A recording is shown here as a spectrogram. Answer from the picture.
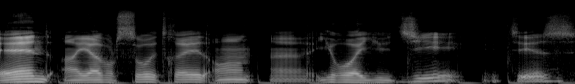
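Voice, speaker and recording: A man's fairly low voice with a French accent, over music in the background. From France. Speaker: forex trader streamer. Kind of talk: live trading stream commentary. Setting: live stream. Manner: halting, many fillers.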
